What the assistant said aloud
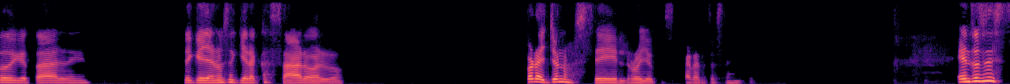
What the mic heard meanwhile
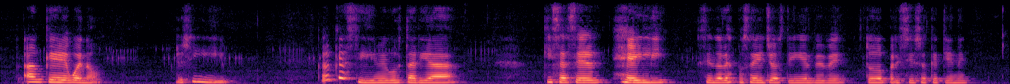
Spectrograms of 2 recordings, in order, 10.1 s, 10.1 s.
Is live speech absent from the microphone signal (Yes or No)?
No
